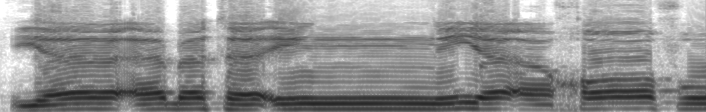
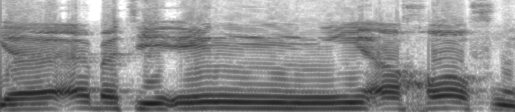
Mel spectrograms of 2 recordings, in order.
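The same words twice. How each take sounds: First: Slow "abata inniya" for أبت إني; open ta and ya. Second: Said in the usual way. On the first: Shown as a demonstration. Teacher showing the variant, أبت إني slow with open endings. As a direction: add short a to أبت and إني, drawn out. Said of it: "بفتح التاء مع فتح ياء الإضافة". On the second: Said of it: "قرأها بفتح التاء".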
